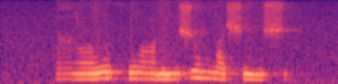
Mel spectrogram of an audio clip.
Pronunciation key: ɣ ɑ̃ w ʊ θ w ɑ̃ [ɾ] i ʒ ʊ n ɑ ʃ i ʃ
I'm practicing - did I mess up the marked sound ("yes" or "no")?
no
